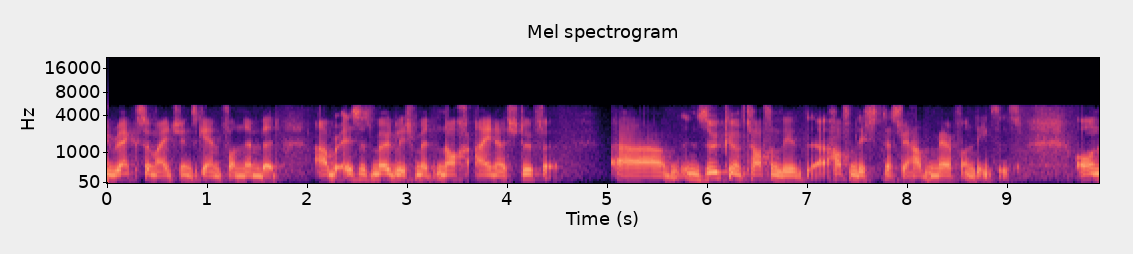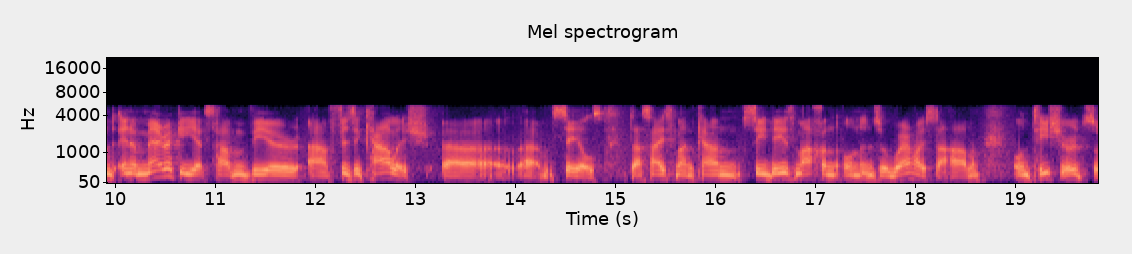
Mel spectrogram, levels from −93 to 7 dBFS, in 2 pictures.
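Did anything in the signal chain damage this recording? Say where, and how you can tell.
No, nothing along the signal chain has left an audible mark: the level, timing and frequency content stay continuous and intact across the whole recording.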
